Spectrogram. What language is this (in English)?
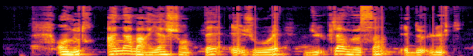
French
